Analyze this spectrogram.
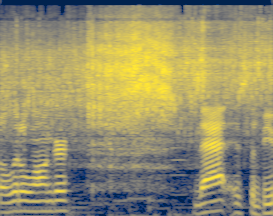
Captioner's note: chicken sizzling in pan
